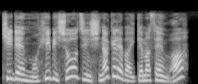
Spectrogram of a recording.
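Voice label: Japanese, Voice; GF Alarm; SIG510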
